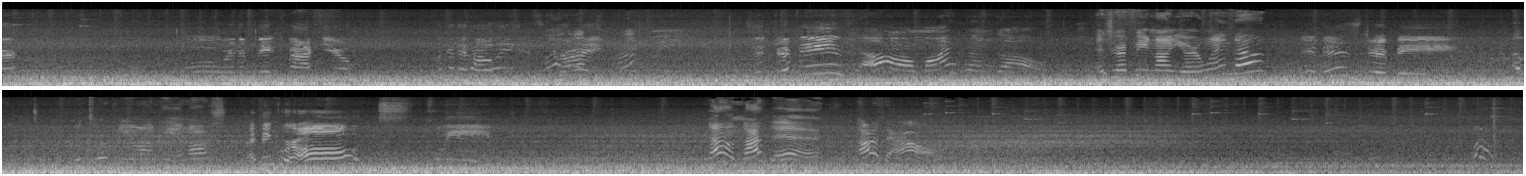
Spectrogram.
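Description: Automatic car wash air dryers blowing on the car, heard from inside the cabin as a loud steady low roar that eases off over the last few seconds.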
